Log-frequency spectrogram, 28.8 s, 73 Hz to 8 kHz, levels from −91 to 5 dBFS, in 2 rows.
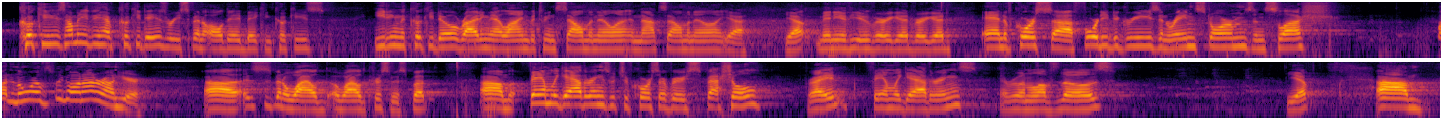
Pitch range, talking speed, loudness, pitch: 165-210 Hz, 175 wpm, -22 LUFS, 180 Hz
